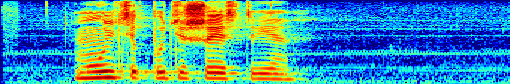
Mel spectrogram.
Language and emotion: Russian, neutral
